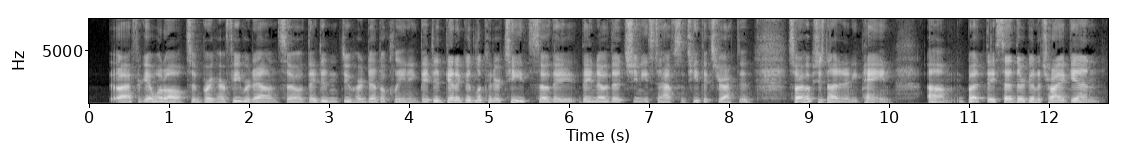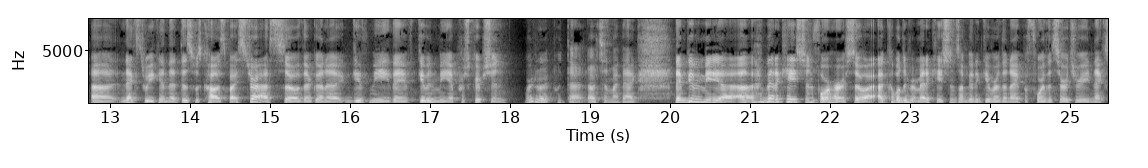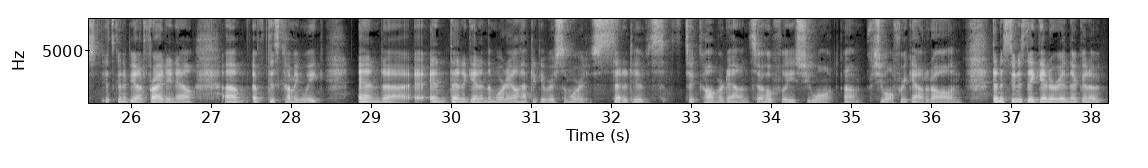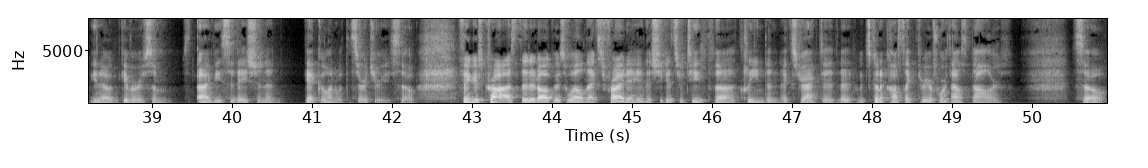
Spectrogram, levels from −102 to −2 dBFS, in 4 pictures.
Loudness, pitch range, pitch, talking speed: -24 LUFS, 130-160 Hz, 145 Hz, 245 wpm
